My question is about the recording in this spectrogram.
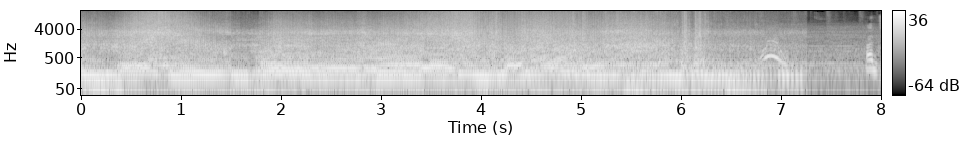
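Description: Enduro dirt bike engine revving up and down repeatedly under throttle over rough ground, dropping away about seven seconds in.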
